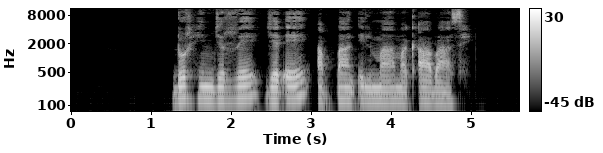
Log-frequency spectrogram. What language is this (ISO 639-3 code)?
orm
